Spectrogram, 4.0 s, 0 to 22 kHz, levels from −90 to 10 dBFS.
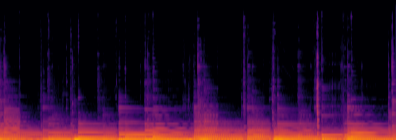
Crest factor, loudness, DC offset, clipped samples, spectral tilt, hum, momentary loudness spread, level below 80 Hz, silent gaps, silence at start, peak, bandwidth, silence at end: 16 dB; -21 LUFS; under 0.1%; under 0.1%; -9 dB/octave; none; 6 LU; -42 dBFS; none; 0 s; -4 dBFS; 9.2 kHz; 0 s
